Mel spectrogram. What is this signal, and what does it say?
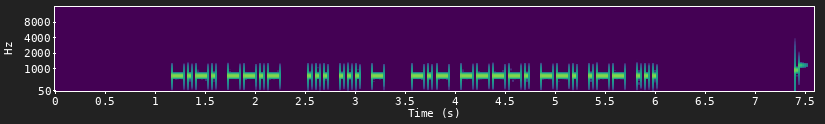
Morse code, heard as a keyed tone, about 30 wpm, 700 Hz. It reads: CQ SST K9GWS
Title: K1USN SST QSO Practice - 30wpm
